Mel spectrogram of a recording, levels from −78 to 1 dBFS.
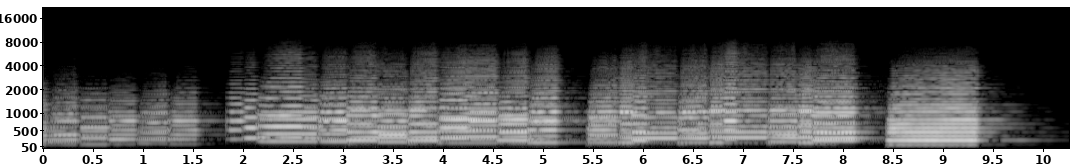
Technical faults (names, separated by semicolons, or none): adaptive stream at a lower bitrate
